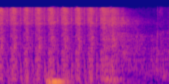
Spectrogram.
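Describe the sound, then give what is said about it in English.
A rapid burst of gunfire, shots rattling off in quick succession like an automatic weapon, fairly loud, then trailing away after about a second with no voices. “How you gonna give up the gunshots and then go to the peace and love?”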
